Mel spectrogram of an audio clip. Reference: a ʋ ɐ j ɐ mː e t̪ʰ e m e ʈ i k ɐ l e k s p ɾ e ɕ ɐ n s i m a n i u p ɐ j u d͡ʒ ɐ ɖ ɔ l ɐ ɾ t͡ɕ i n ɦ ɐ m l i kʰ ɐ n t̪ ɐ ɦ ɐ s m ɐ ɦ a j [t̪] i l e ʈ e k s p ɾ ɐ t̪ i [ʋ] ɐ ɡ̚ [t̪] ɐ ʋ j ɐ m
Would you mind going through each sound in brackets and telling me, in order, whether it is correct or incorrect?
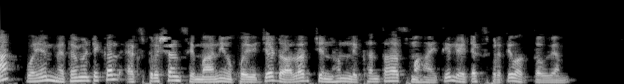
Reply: correct, correct, correct

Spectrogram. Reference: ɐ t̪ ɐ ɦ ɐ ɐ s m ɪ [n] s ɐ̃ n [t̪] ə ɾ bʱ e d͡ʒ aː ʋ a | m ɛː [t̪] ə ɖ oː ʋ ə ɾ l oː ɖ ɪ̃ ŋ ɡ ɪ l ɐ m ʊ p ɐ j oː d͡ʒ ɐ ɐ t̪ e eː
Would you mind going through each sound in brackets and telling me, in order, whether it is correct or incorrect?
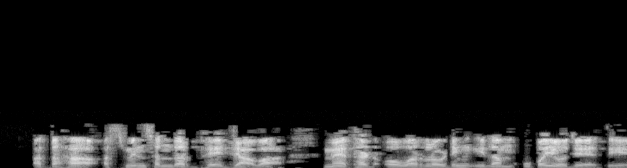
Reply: correct, incorrect, incorrect

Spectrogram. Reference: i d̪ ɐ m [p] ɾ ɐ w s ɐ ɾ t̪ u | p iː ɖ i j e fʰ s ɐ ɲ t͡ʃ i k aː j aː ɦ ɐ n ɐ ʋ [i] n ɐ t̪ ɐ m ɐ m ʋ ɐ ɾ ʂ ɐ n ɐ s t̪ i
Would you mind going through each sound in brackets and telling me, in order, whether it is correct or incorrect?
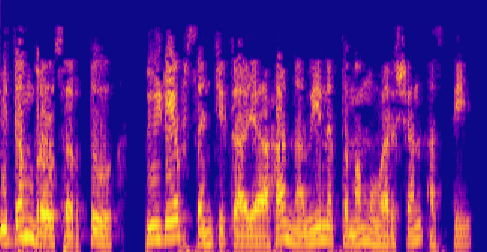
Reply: incorrect, incorrect

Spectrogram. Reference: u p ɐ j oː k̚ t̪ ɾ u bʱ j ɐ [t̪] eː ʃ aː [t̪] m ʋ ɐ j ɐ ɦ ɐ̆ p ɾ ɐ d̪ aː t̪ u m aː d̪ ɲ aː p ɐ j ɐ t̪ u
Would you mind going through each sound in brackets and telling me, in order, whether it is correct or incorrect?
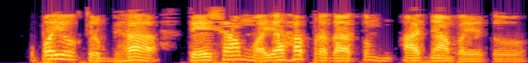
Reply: correct, incorrect

